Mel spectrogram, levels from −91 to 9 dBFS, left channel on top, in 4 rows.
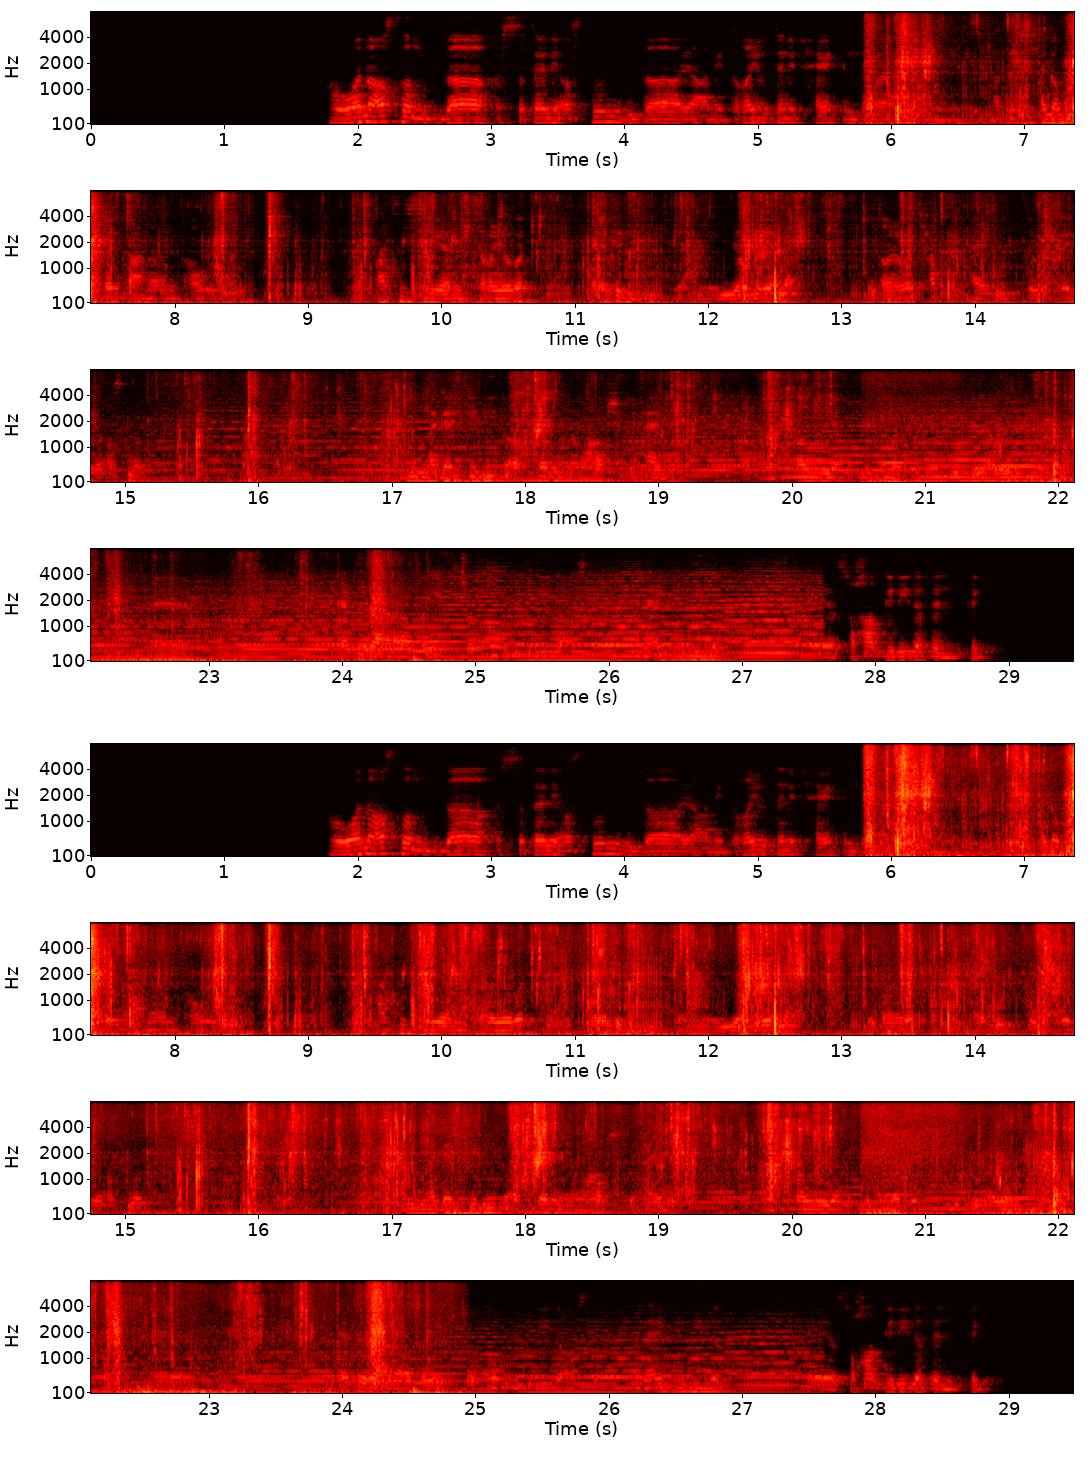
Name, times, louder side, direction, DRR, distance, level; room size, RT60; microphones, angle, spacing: voice 1, 1.8-8.6 9.4-10.7 11.1-12.7 13.2-15.2 15.9-16.4 17.0-19.2 19.6-21.8 22.6-23.1 23.9-26.9 27.5-28.9, left 1 dB, 15° left, 1.5 m, -53 dB
sound 1, 5.8-24.9, right 11 dB, 85° right, 0.4 m, -42 dB
sound 2, 13.8-27.6, left 5 dB, 85° left, 0.5 m, -54 dB
11.5 x 6.4 x 7.1 m
head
